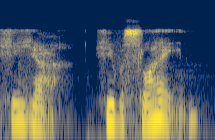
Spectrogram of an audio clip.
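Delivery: confiding, hushed half-whisper. Telling a story, a woman leans close to the listener and half-whispers. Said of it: "she whispers to you".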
